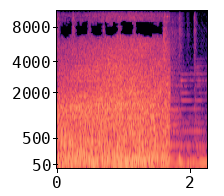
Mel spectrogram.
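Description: Loud, steady rushing noise of wind on a phone microphone, recorded outdoors; near the end it cuts off suddenly and background music takes over.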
